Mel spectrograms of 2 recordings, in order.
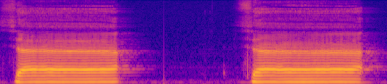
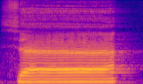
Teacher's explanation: সা হরফটির মাখরাজ হলো উচ্চারণের স্থান জিহ্বার আগা সামনের উপরের 2 দাঁতের আগার সঙ্গে লাগিয়ে উচ্চারিত হয়। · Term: সায়ের মাখরাজ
